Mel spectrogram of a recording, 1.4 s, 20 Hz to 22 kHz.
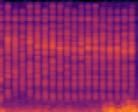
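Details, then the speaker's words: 2008 Chevrolet Impala heater blend door actuator, removed and running apart: quick sharp plastic clicks about twelve a second over a faint motor whir as the gear skips on broken teeth. The motor is fine; the actuator is being replaced. "because those teeth are broken, and then it's okay, comes around, pop, pop, pop, pop, pop, pop, pop, pop. So eventually it'll get back on track and stop."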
